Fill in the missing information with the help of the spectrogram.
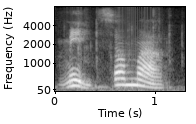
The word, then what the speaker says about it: Midsommar: It's pronounced Midsommar.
